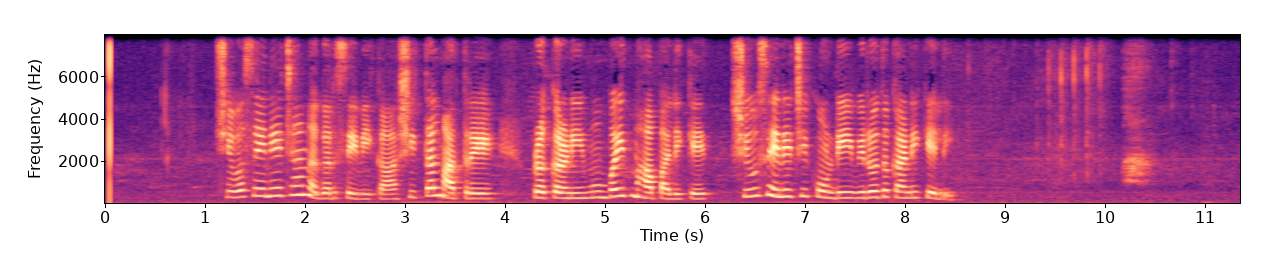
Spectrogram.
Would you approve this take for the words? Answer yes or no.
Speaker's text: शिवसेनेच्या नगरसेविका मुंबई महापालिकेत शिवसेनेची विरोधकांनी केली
no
